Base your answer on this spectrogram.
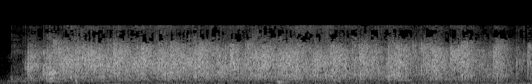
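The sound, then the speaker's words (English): Sustained applause from commissionaires, a dense steady wash of many hands clapping at once for several seconds, loud throughout and tapering slightly at the end. “The commissioners clapping there had misled us.”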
